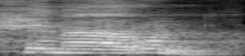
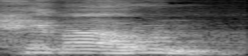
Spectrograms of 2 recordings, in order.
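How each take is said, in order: Both takes have the same delivery.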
